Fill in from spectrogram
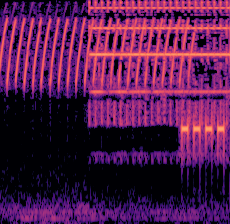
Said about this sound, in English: That's an alarm clock. That's not a siren.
